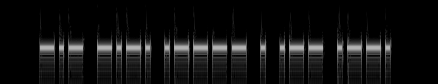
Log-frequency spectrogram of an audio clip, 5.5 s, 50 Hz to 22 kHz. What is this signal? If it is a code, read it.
Morse code, heard as a keyed tone, about 20 wpm, 700 Hz. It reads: KC1EWP
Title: USA Call Signs - 6 Characters - Repeated 2x - 20wpm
